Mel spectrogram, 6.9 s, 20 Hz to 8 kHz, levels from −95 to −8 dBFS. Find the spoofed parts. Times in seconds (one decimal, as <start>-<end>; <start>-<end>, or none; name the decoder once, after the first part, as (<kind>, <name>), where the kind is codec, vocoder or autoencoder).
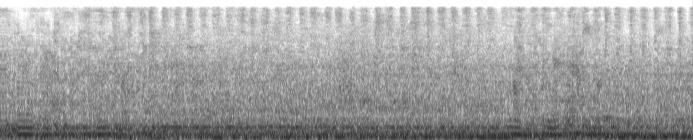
0.0-1.5 (vocoder, HiFi-GAN); 5.1-6.0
